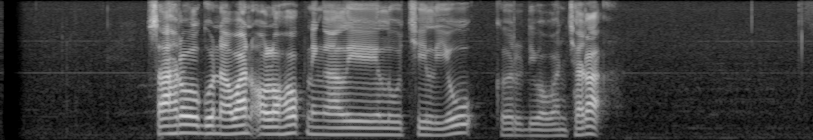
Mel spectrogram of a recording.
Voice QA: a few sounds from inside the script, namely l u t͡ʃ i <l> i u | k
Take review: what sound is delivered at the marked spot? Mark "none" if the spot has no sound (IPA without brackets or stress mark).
l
